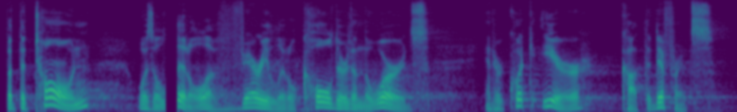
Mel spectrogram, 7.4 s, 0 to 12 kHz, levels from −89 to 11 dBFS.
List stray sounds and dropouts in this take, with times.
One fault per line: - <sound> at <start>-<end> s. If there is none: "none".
- dropout at 1.7-1.8 s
